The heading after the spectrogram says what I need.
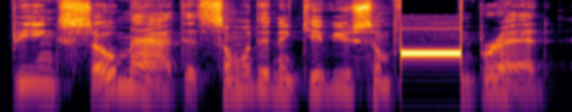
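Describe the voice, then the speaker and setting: A man's voice: fairly high pitch, wildly swooping pitch, moderate pace, pushed and bright, breathy edge. A man chatting casually as a comedy podcast co-host, teasing and swearing freely. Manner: profane, teasing.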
